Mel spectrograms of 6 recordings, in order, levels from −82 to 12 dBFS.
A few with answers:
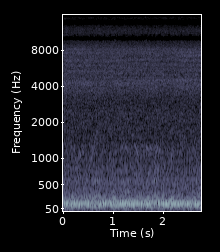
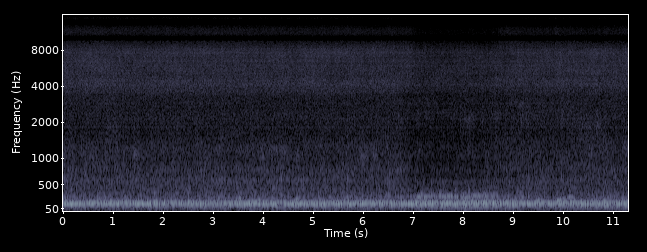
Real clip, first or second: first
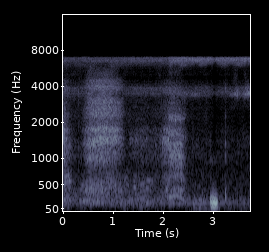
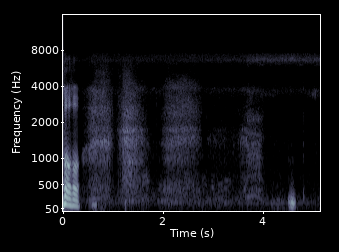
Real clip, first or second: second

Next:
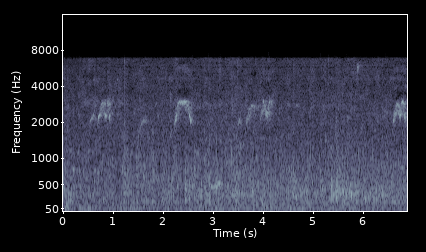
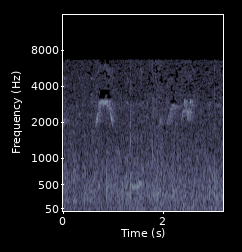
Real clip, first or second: second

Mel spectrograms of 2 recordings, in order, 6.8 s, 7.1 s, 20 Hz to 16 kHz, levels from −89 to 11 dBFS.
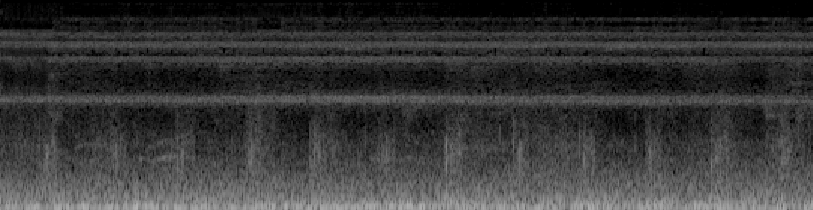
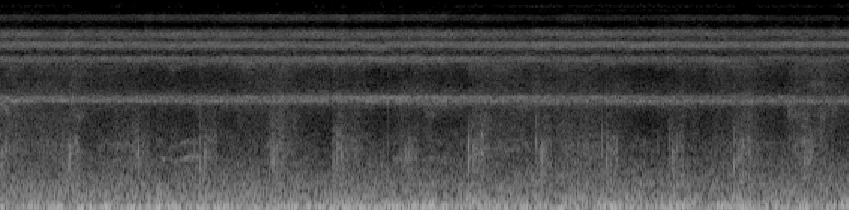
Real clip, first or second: first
